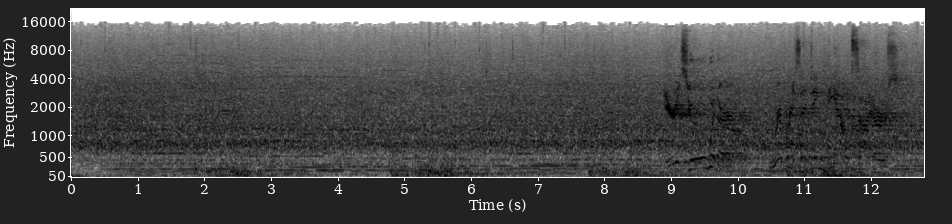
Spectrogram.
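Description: A large crowd cheers and roars steadily in a big echoing arena.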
